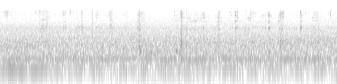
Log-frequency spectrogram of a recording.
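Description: Faint, irregular crisp clicks of someone chewing a mouthful of panko-crusted fried fish, over a steady low hum.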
